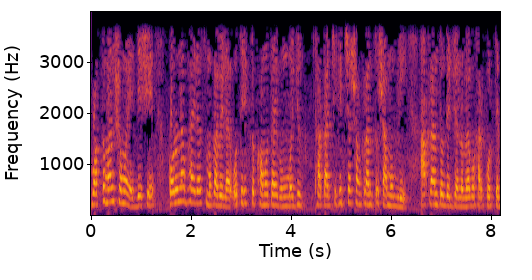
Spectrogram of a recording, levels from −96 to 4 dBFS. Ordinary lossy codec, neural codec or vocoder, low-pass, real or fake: none; none; 3.6 kHz; real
